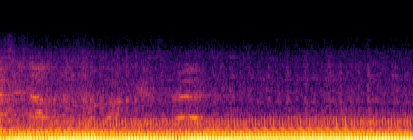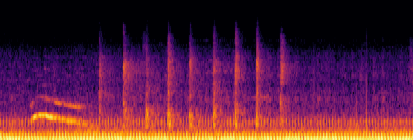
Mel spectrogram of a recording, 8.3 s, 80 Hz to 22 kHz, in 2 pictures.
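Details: Rebuilt Audi A7, first start with a new S7-style quad-tip exhaust. Steady, low, even idle with a soft, deep exhaust note and no misses or knocks, a healthy engine.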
